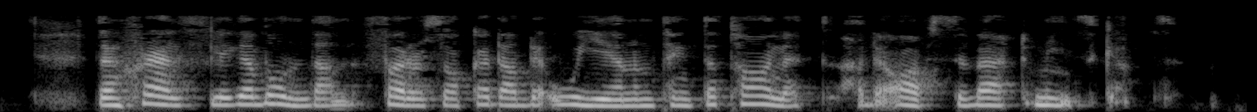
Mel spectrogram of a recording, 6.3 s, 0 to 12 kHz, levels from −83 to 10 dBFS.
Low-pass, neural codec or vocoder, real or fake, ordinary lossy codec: 7.2 kHz; codec, 16 kHz, 2 kbps, FunCodec, trained on Chinese and English, 25 frames a second; fake; MP3, 32 kbps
